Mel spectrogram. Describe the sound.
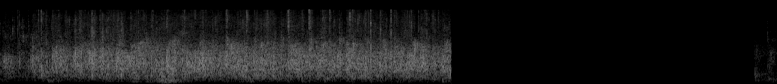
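An audience applauds to welcome a speaker, with dense, steady clapping at a loud, even level for several seconds before it cuts off abruptly into silence.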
